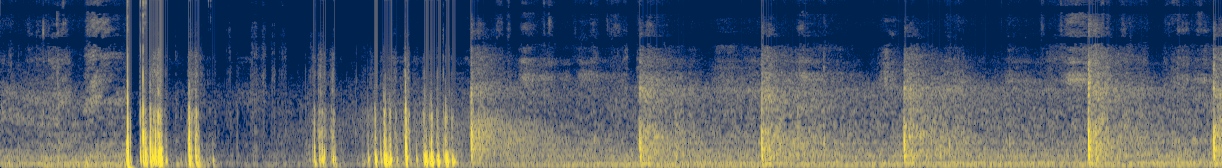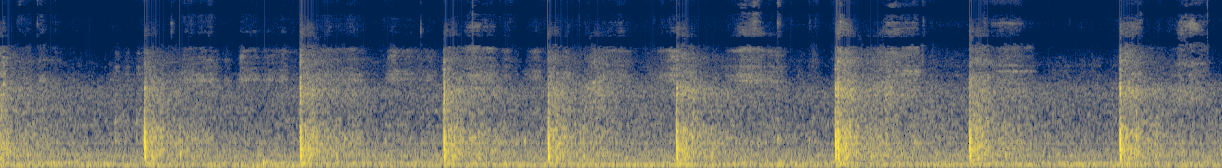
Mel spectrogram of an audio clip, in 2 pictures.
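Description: A man doing push-ups, breathing out hard with each rep: a short sharp breath about every two seconds, over a steady low background hum. Near the start there are a few loud knocks and rustles as the phone is handled.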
